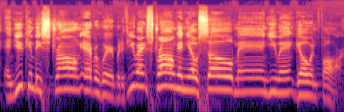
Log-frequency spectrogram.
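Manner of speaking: ordinary talk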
